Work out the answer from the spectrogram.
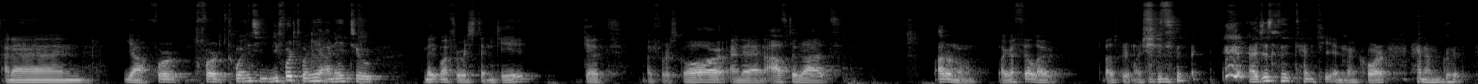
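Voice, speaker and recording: A man's voice: on the low side, a little slow, dark tone, roomy sound. A young man of nineteen talking through his goals in a casual daily vlog, rambling with many fillers and restarts. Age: late teens. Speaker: vlogger.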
